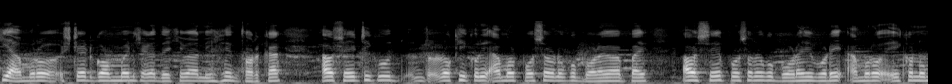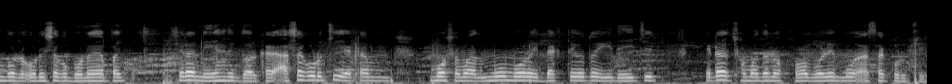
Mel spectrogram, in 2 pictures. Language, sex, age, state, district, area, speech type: Odia, male, 30-45, Odisha, Malkangiri, urban, spontaneous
